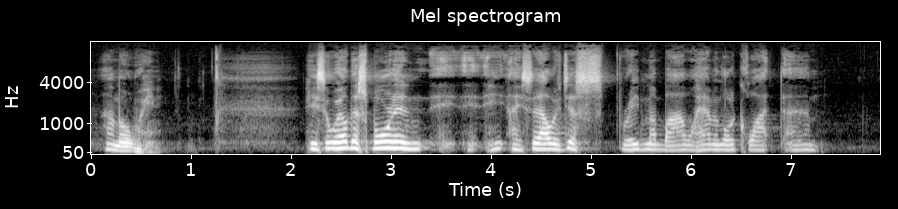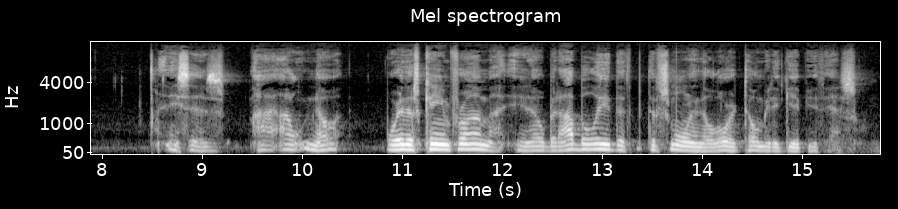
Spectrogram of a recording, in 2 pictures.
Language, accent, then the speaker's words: English; Marietta, Georgia, United States; I'm born and raised in Marietta, Georgia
